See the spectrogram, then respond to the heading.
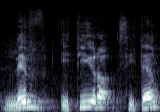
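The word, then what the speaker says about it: Levetiracetam: 2 لاموتريجين، 3 تو بيراميت، 4 ليف ايتيرا سيتام. تنطقها كده ليف ايتيرا سيتام على ثلاث مراحل.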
